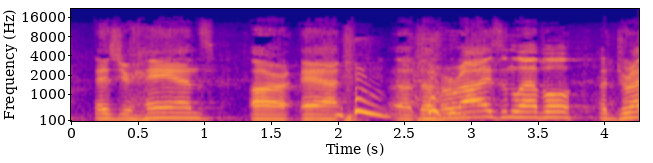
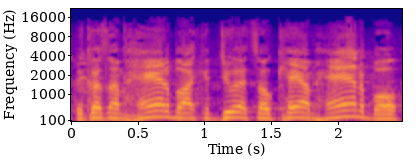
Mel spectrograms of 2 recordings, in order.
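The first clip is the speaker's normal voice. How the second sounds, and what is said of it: Imitates another person's voice. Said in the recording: “Now you all have a Hannibal impersonation.”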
